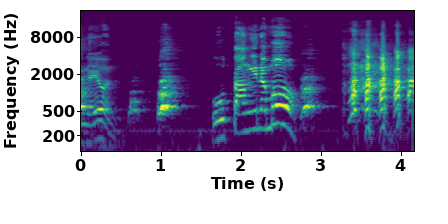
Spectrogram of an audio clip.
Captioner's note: dog barks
